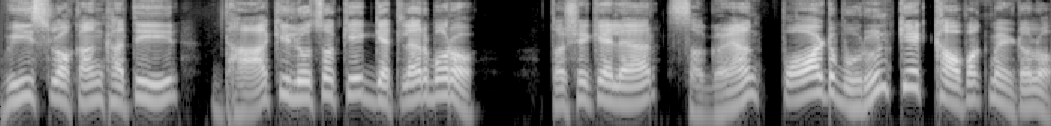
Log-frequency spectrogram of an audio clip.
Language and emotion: Goan Konkani, happy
